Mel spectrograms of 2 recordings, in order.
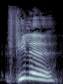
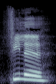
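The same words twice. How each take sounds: The two takes are said the same way.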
